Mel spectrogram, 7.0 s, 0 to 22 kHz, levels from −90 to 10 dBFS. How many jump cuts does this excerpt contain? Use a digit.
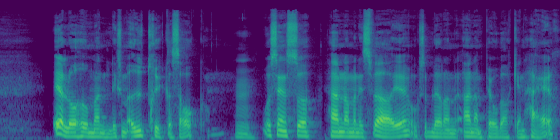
2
